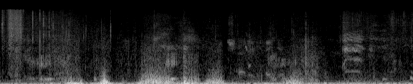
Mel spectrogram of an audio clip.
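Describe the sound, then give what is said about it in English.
A retired dairy cow about ten years old grazes on farm grass. The sound is a steady run of low, crunchy tearing and munching bites, with soft rustles between them. “That's Sally enjoying her lunch of grass on the Little's farm.”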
